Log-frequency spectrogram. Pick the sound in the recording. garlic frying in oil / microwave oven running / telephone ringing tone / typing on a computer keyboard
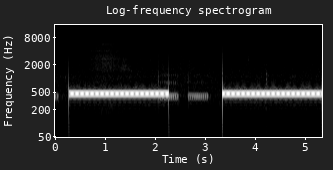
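telephone ringing tone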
